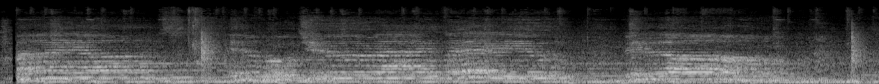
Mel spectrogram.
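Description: A group of young men singing together in harmony, holding long chords, starting abruptly at the beginning.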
